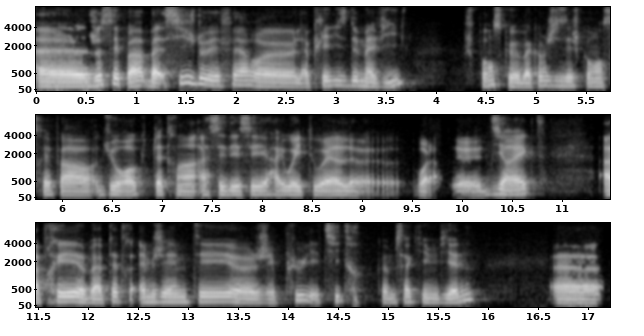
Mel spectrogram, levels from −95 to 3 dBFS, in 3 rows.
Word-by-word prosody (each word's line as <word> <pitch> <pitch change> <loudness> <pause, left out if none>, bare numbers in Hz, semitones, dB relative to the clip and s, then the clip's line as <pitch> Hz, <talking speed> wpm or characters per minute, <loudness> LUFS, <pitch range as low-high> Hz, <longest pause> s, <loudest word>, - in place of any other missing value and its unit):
Heu, 115 0 +8
he 135 +4 +3
sais 145 +3 +3
pas. - - +6
Bah, - - +5
si 200 - -1
je - - -7
devais 150 -5 +3
faire, 140 0 -2
heu, 110 -2 +2
la 100 0 -3
playlist 130 +5 -5
de 130 - -1
ma 115 -3 -1
vie, 105 0 -7 0.6
je - - -21
pense 145 +1 -3
que, 115 -6 0
bah, 105 - +1
comme 130 +3 -4
je 130 - -10
disais, 125 0 -4
je 120 - -14
commencerais 115 -1 -5
par 100 -2 -1
du 110 +2 -5
rock, 100 -2 0
peut-être - - -2
un 100 -1 -1
AC/DC, 110 +1 -2
Highway 105 0 -1
to 105 -1 -2
Hell, 105 +1 +2
heu, 480 - -5 0.5
voilà, 335 - -3 0.4
direct. 115 +3 -1 0.6
Après, 130 +3 +5
bah, 105 -1 +2
peut-être 135 +6 -3
MGMT, 125 +2 -1
heu, 105 -3 +1
j'ai 100 0 -7
plus 155 +10 -6
les - - -5
titres - - -11
comme 110 +1 -8
ça 125 +3 -4
qui 125 -1 -8
me 110 -1 -7
viennent. 115 - -1 0.8
Heu 100 0 +1
115 Hz, 180 wpm, -20 LUFS, 105-130 Hz, 0.8 s, Heu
